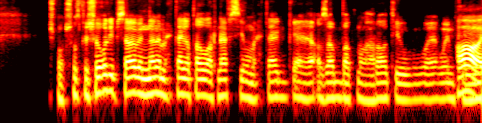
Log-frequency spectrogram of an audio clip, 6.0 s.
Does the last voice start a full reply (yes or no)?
yes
